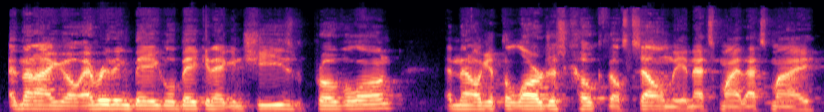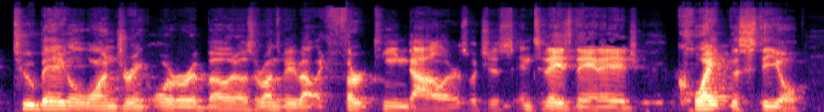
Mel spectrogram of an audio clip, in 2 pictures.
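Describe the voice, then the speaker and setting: A man's voice: medium pitch, level tone, brisk, bright, forceful tone. A man guesting on a sports podcast, chatting casually in an easygoing, wry way.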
